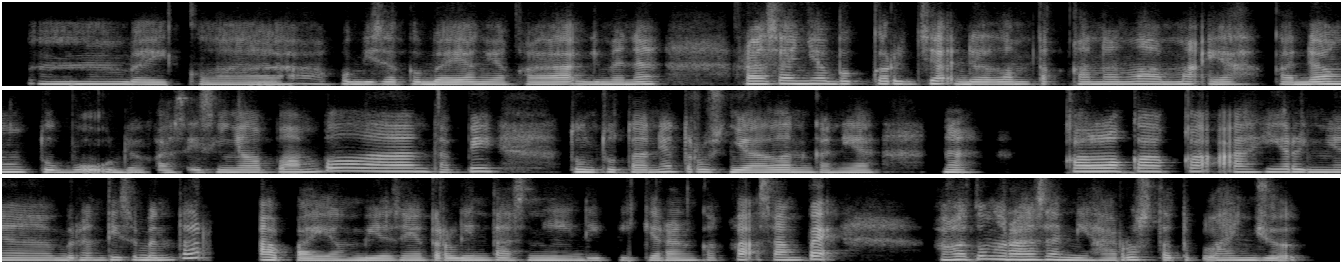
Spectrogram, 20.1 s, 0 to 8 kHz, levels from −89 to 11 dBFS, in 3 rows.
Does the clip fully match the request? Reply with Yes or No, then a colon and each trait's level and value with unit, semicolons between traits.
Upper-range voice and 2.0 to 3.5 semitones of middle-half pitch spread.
Yes: high, 215 Hz; average, 2.8 semitones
